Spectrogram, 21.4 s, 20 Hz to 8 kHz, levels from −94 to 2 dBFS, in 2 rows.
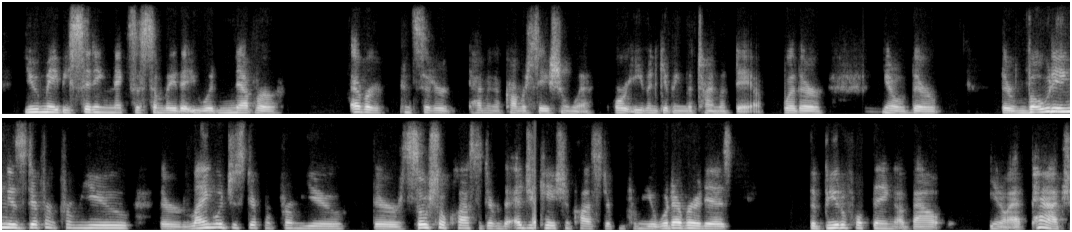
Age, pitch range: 50-69, 150-185 Hz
